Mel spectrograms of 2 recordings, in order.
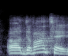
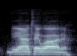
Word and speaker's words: Deontay Wilder: He fought fuck Devontae. Not am I saying it right? Deontay Wilder.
